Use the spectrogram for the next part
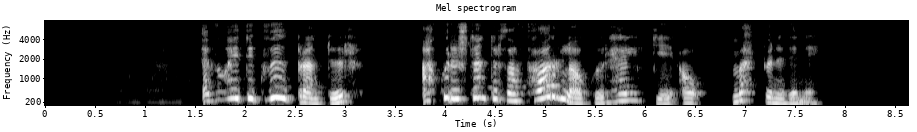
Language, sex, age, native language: Icelandic, female, 60-69, Icelandic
